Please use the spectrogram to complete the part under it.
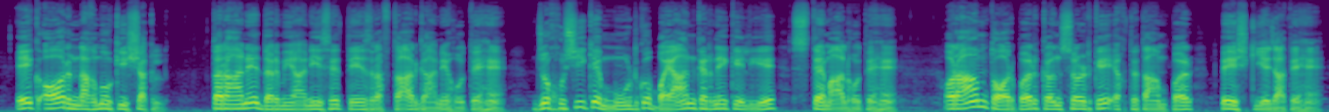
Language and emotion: Urdu, neutral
